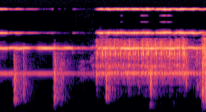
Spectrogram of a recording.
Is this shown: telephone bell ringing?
yes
